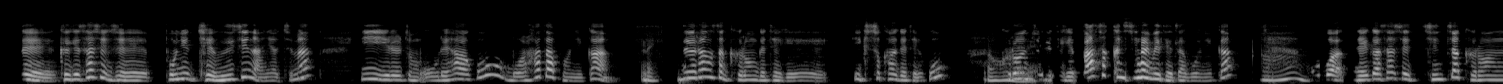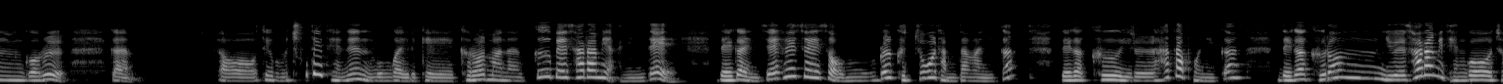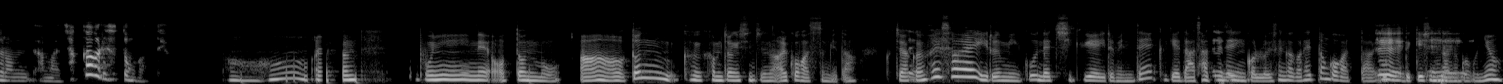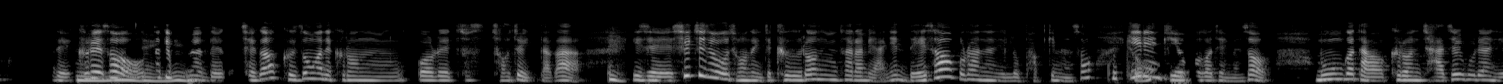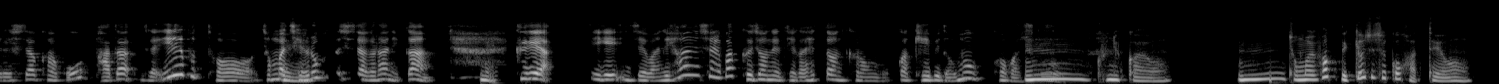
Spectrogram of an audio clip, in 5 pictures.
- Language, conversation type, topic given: Korean, advice, 사회적 지위 변화로 낮아진 자존감을 회복하고 정체성을 다시 세우려면 어떻게 해야 하나요?
- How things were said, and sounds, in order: other background noise; tapping; laughing while speaking: "사람이"; "거에" said as "걸에"; in English: "제로 부터"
